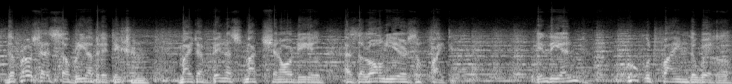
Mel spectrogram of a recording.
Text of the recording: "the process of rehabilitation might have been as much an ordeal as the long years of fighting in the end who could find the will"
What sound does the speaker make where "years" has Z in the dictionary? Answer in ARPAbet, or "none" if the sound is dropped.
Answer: Z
